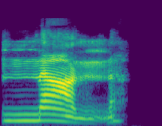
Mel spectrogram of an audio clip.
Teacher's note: voiced, alveolar, and also nasal, such as in none.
